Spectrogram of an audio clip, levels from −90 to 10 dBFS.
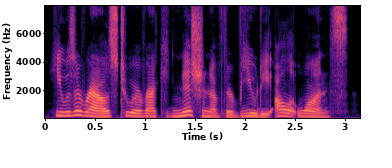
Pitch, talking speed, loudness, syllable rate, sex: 205 Hz, 230 wpm, -19 LUFS, 6.1 syllables/s, female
